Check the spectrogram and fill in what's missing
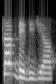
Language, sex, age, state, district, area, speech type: Urdu, female, 30-45, Uttar Pradesh, Lucknow, urban, conversation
